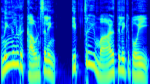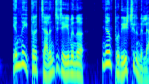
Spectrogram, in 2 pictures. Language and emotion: Malayalam, surprised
